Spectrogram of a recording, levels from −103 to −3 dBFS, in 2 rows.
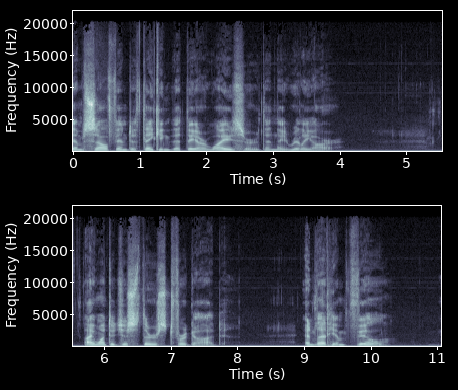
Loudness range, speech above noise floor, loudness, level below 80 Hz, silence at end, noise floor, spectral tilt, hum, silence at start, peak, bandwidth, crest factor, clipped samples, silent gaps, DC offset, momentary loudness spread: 7 LU; 22 dB; -25 LUFS; -50 dBFS; 0 s; -49 dBFS; -1.5 dB/octave; none; 0 s; -2 dBFS; over 20 kHz; 28 dB; under 0.1%; none; under 0.1%; 17 LU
